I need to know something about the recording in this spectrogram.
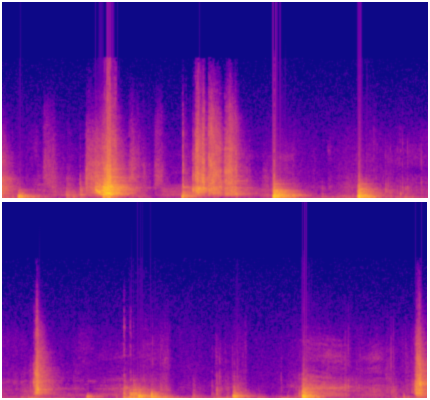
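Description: Steel drywall trowel strokes spreading and scraping joint compound over a butt joint: a series of separate swipes against the drywall, roughly one every second or so.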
